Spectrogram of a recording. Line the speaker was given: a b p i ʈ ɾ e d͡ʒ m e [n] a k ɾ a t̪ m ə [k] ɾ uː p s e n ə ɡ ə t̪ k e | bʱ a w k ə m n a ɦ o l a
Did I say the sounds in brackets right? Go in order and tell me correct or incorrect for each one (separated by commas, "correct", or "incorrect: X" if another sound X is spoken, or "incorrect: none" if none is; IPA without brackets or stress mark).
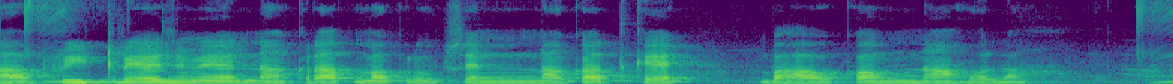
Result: correct, correct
